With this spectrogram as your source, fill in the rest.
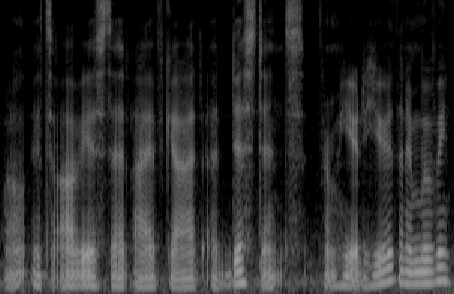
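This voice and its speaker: A gravelly, darkish male voice at normal speed: a robotics lecturer explaining an example informally as he draws, thinking aloud step by step and correcting himself. Behind him is faint background noise with a low rumble.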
